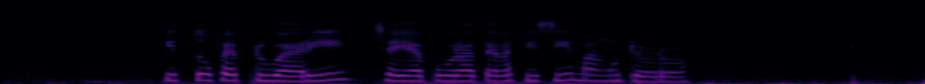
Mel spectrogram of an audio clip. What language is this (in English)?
Javanese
